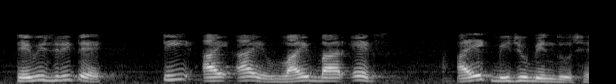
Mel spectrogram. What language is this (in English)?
Gujarati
